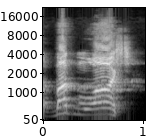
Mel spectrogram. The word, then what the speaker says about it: बदमुआश: बदमाश शब्द नहीं होता, बदमुआश, बद मैंने बुरा, मुआश मैंने व्यवहार, जिसका व्यवहार बुरा हो, जिसका आचरण बुरा, बदमाश शब्द बोलती है पर ये उच्चारण गलत है।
